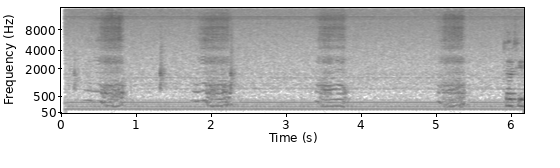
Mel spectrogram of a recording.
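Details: 11-year-old albino rabbit snoring so loudly he keeps everyone up at night; normally sleeps with eyes open.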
